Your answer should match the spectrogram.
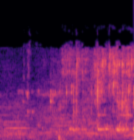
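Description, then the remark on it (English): Liquid pours steadily into a container, a continuous trickling splash that grows slightly fuller and louder over a second or so, with no voices. “Either somebody's pouring a drink, or somebody's pissing.”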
